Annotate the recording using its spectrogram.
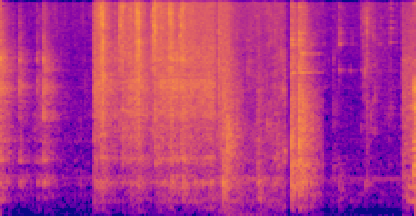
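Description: A food processor whirs, chopping cauliflower.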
